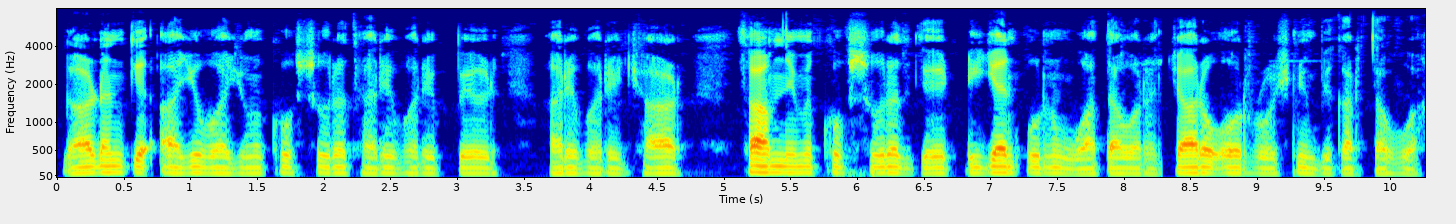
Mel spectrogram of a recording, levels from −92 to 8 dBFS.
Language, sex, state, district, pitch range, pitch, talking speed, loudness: Hindi, male, Chhattisgarh, Rajnandgaon, 95-105 Hz, 95 Hz, 110 wpm, -24 LUFS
